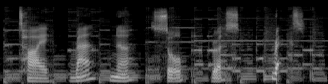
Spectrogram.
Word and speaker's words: Tyrannosaurus Rex: Tyrannosaurus Rex.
